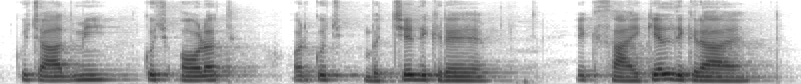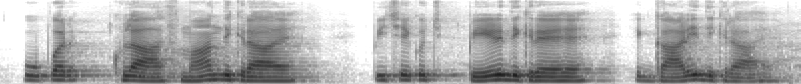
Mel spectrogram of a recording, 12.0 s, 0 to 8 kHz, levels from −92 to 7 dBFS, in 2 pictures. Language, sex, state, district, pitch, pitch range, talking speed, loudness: Hindi, male, Bihar, Kishanganj, 145 Hz, 135-165 Hz, 155 wpm, -17 LUFS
